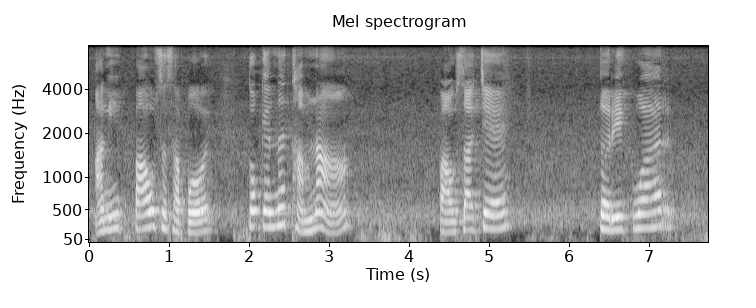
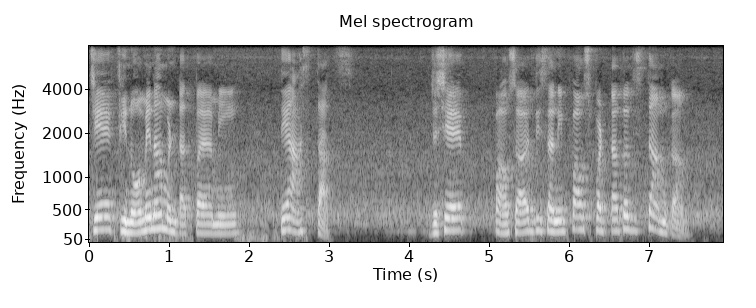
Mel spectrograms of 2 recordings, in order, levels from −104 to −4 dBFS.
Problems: constant background noise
